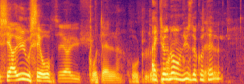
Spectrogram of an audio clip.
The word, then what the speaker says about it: cautèle: Ça s'écrit C-A-U ou C-O? C-A-U. Côtel.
